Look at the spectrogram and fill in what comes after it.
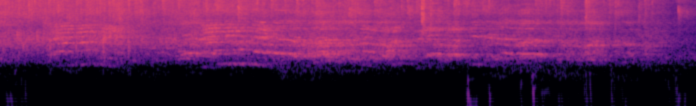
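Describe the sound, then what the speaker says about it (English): Conference hall audience at a bank officers' association jubilee event applauding, a sustained wash of clapping from a large crowd, moderately distant and steady throughout. "Comrades, please give a round of applause for welcoming Comrade Somay Datta."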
